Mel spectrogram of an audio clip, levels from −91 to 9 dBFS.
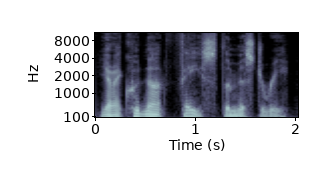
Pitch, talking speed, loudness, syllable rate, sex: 85 Hz, 205 wpm, -20 LUFS, 4.9 syllables/s, male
